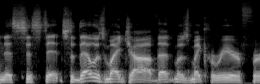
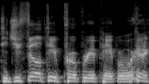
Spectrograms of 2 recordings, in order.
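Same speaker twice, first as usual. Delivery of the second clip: very professional businesslike tone, much higher; 6 semitones higher than usual. Asking the other person a question: very professional tone. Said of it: "you used a very professional tone of voice".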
